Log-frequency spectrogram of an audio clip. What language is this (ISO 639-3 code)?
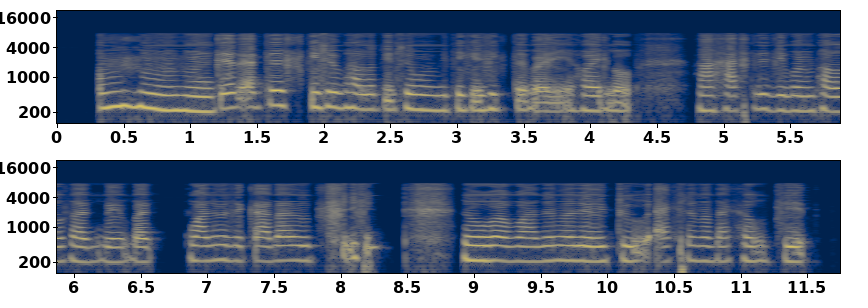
ben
